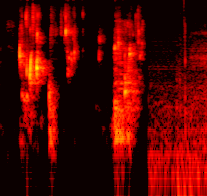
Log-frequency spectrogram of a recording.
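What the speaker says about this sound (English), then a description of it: "So it's just barely starting to come to a simmer." Pasta sauce with diced tomatoes and Italian sausage in a skillet just coming to a simmer, a few close bursts of bubbling and liquid sloshing separated by short pauses, then fading to a faint hiss, with no talk.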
